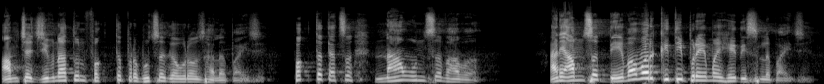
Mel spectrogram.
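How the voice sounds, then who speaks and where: A man preaching a sermon as pastor, dramatic, with sudden shouts and acted quotes. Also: fairly high pitch, very animated, normal speed.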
